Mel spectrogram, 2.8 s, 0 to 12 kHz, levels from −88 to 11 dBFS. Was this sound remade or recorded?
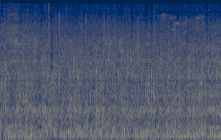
recorded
